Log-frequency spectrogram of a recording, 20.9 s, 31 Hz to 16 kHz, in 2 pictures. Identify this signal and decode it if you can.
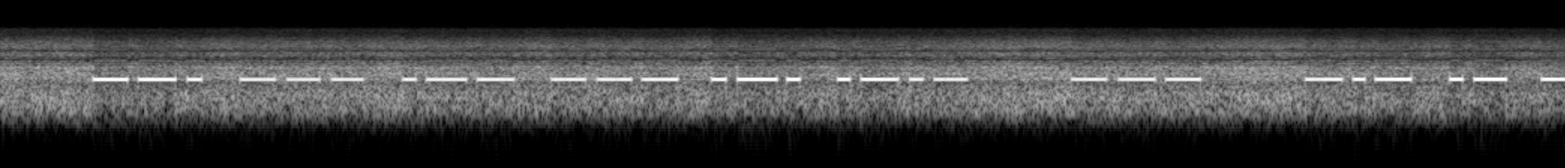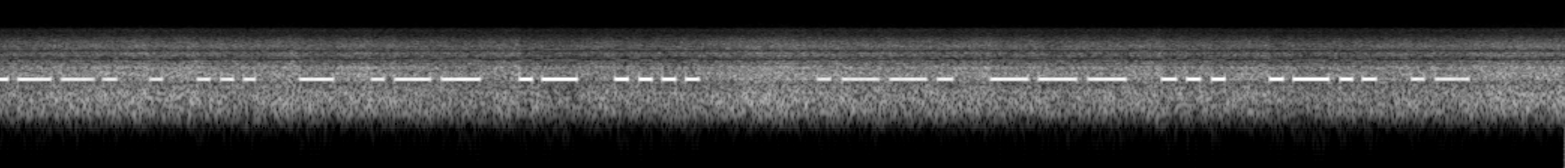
Morse code (Russian alphabet), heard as a keyed tone, hand-sent with a straight key, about 15 wpm, 840 Hz, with radio static. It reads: ГОВОРЯ О КАЧЕСТВАХ ПОСЛА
